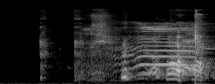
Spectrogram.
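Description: A toddler vocalizing: a breathy, cough-like start runs into a drawn-out, high-pitched whine. A sharp click comes just before the end.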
